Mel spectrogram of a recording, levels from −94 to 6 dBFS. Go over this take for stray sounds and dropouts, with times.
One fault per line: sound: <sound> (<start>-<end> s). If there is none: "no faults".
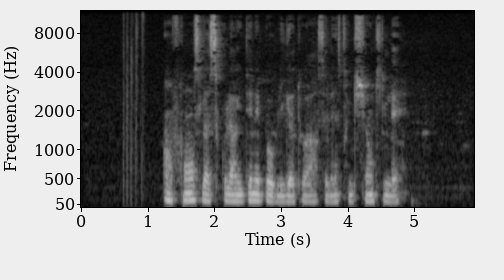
sound: chirp (0.6-1.1 s)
